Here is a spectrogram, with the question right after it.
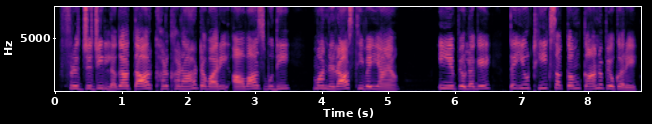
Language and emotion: Sindhi, sad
